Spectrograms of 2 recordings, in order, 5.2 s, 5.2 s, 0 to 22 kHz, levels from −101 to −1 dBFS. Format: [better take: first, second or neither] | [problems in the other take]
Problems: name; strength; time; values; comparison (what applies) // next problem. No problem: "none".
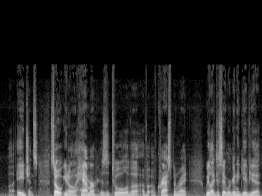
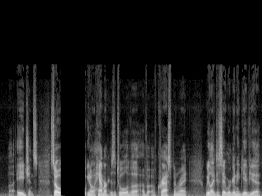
first | audio freezing; at 1 s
